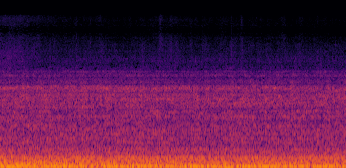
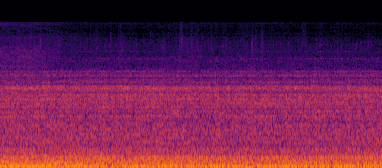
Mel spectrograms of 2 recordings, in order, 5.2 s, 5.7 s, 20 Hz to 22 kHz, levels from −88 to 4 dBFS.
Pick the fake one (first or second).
first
